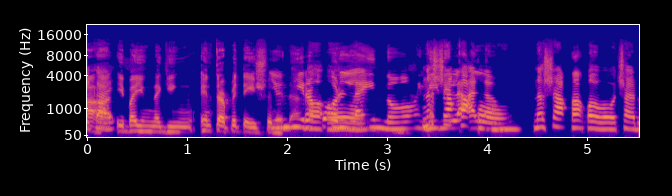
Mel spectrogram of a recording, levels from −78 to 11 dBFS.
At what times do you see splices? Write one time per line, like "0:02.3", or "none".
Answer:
none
